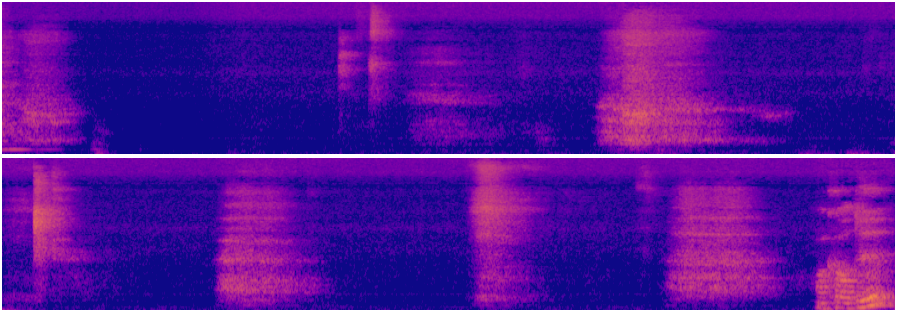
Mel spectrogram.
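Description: A person breathes heavily while calming down after a jump-free cardio workout, with loud deep inhales and exhales spaced a few seconds apart and quiet pauses between them.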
